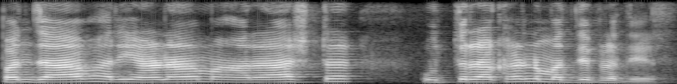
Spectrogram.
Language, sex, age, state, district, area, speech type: Hindi, female, 45-60, Madhya Pradesh, Betul, urban, spontaneous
